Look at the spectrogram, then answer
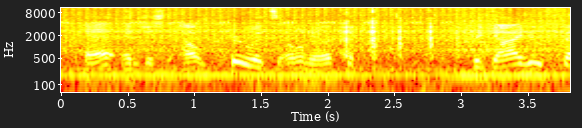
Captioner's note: cameraman laughs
